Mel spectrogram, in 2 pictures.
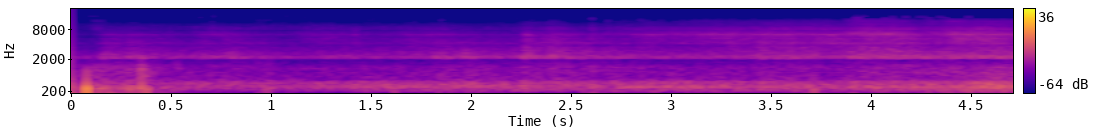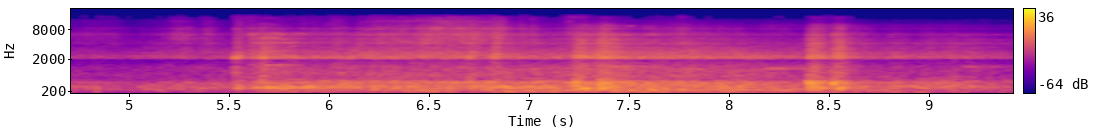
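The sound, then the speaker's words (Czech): A train rumbles past on tracks that run over a tunnel, growing louder over several seconds, with a broad roar and a few sharp clanks as the cars roll by; no one speaks. “Doufám, že mě neviděli z toho vlaku.”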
